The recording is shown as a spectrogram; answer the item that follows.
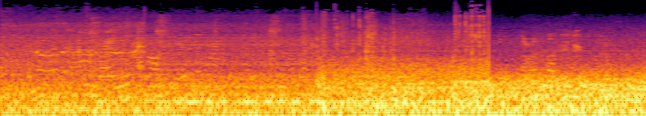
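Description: Jet airliner cabin noise: a steady low engine rumble that grows louder about three seconds in, with faint voices underneath.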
